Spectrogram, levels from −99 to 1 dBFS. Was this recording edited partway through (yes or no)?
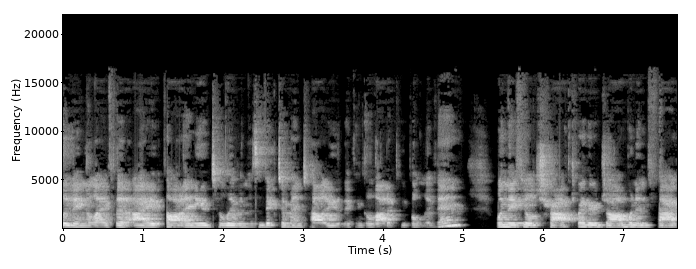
yes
